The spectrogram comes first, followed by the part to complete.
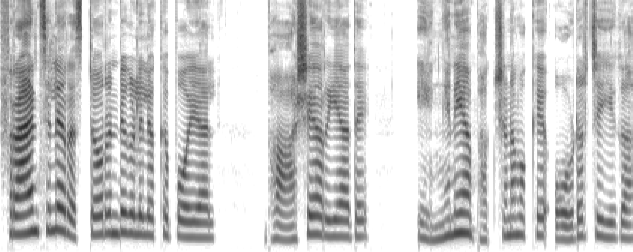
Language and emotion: Malayalam, fearful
